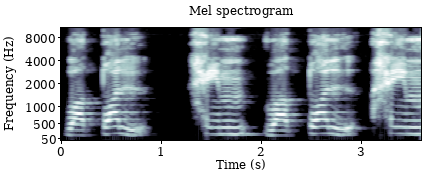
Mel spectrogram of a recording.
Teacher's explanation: لام کے اوپر، لام کے مخرج میں جب زبان جائے تو وہیں پہ جم جائے، پھر آگے سے حرف جو ہے وہ ہا نکلے۔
